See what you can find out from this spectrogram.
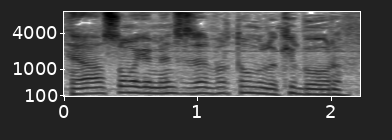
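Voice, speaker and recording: An actor playing a chatty, wry police inspector with a Flemish accent in a radio drama. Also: male voice, fairly high pitch, steady tone, fast, noisy background, close to an everyday voice. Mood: informative, chatty. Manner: chatty, colloquial. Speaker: detective. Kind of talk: naturalistic radio drama acting.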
